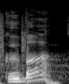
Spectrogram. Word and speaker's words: Gooba: name of 6-9 son got called Guba is how you say I just found this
